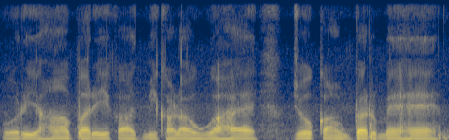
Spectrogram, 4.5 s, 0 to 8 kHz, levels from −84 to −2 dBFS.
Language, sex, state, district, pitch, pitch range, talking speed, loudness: Hindi, male, Madhya Pradesh, Katni, 115 Hz, 110-115 Hz, 160 wpm, -20 LUFS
